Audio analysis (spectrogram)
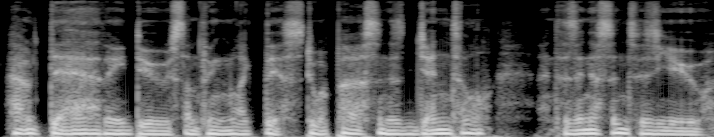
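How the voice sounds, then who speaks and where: Demon king for intimate ASMR roleplay male actor: cavernously low, husky breathy voice, possessive and courtly, threatening to others yet gently sheltering, measured delivery. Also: steady tone, studio quality. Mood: quietly furious. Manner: formal, courtly, measured phrasing with soft breathy drops. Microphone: close microphone, dry.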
